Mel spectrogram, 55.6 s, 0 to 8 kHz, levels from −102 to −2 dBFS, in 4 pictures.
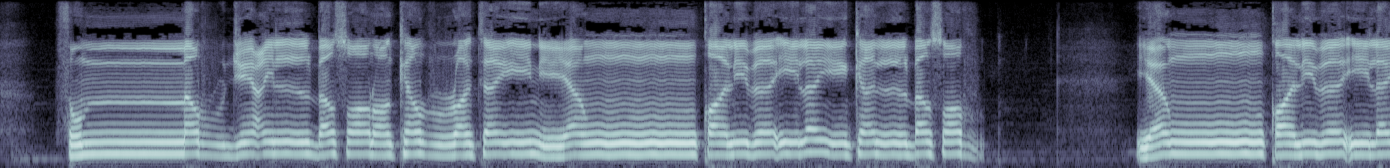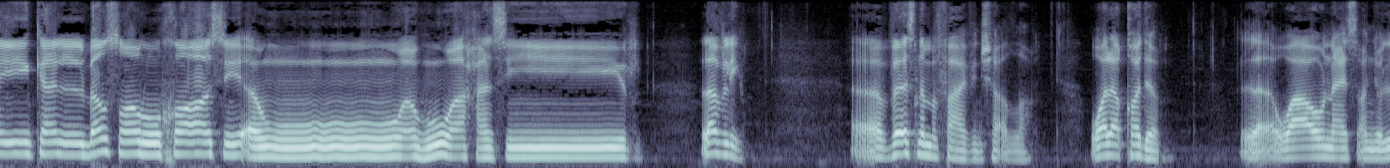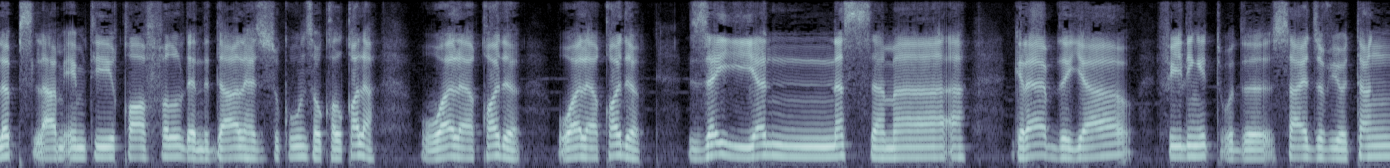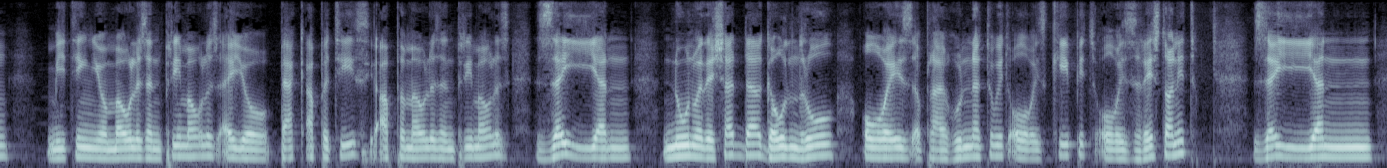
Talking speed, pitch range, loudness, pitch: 100 wpm, 125-155 Hz, -22 LUFS, 135 Hz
